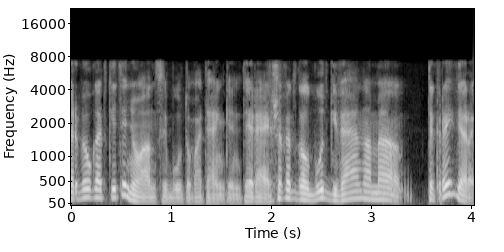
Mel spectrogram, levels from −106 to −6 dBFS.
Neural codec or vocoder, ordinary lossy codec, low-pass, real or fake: vocoder, 22.05 kHz, 80 mel bands, WaveNeXt; AAC, 48 kbps; 7.2 kHz; fake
